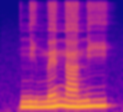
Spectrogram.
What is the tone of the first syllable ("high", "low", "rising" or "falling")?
low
